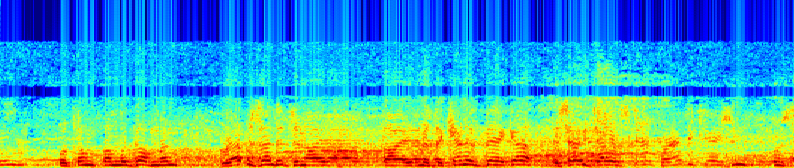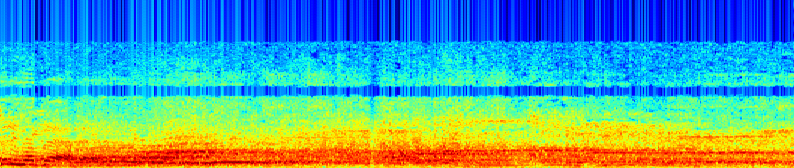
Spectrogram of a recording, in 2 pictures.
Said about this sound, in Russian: внезапно ошикала и освистала уважаемого министра, столь необходимого для юности образования. Вернее, не ошикала, потому что в Англии в таких случаях кричат слово «бу». Впрочем, слушайте сами.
